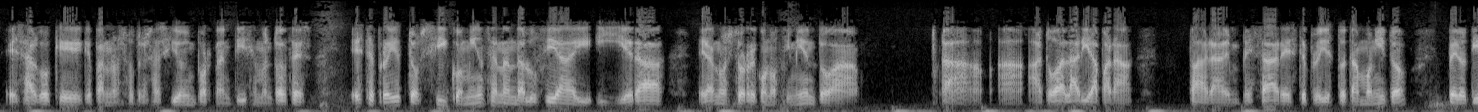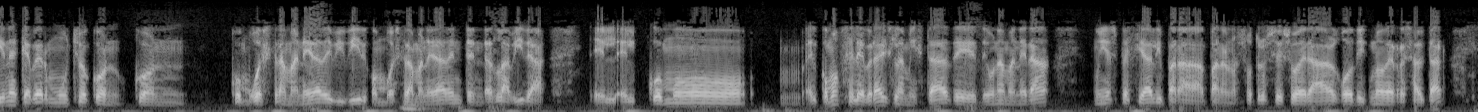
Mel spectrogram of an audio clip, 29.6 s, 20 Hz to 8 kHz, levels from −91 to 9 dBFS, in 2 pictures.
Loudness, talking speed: -18 LUFS, 160 wpm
